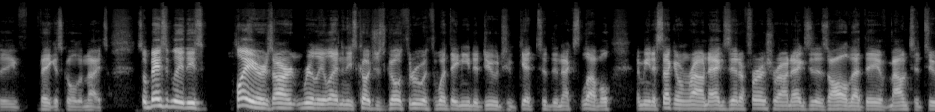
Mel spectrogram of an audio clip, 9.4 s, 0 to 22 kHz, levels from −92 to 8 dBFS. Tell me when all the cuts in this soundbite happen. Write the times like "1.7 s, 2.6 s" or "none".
none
